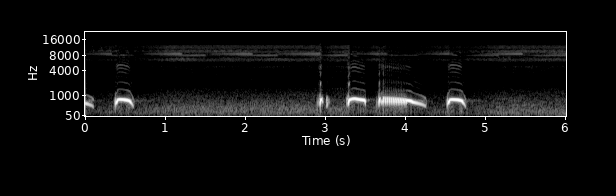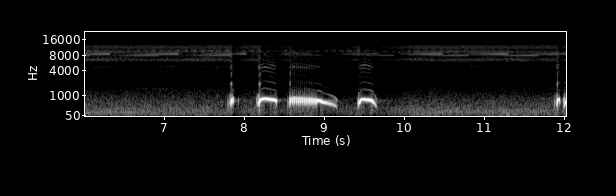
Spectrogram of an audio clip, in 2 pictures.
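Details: Spotted dove lure for provoking wild doves to fight, giving sparse groups of short rising coos and a longer falling coo, separated by long pauses, with a faint steady high hiss throughout.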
